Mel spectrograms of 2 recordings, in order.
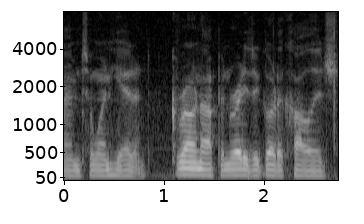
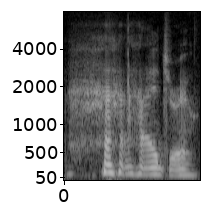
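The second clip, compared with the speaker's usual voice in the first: shy, smiling; 3 semitones higher than usual. A narrator's reading. Boy greeting his crush, smiling and shying away. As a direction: giggle bashfully, then say it smiling. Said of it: "Alex said, smiling and shying away".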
